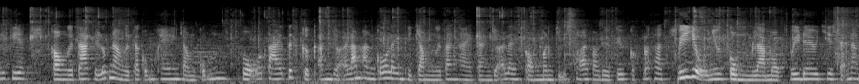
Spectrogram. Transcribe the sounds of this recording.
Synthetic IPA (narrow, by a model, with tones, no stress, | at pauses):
ə˨˦jki˧əkɔ˨˩nŋɨ˨˩əjt̪aː˧t̪ʰi˨˩lk͡p̚naː˨wŋɨ˨˩jt̪aː˧kʊ˧˥ŋ͡mxʰɛ˧ŋt͡ɕɔ˨˩wŋ͡mkʊ̰˧˥ŋ͡mvo̰˧˩t̪a˧jt̪i˦˥t̚kɨ˨˩k̚ʔa˧nzɔ̰˧˥˨jla˨˦mʔa˧jŋ̟ko˨˦le˧nt̪ʰi˨˩t͡ɕɔ˨˩wŋ͡mŋɨ˨˩əjt̪aː˧ŋa˨˩jkaː˨˩ŋzɔ̰˧˥jle˧nkɔ˨˩nmï˨˩ŋ̟t͡ɕḭ˧˩sɔ˧jvaː˨˩wɗi˨˩əwt̪i˧əwkɨ˨˩k̚ɗɔ˨˦t̪̚ʰːvi˨˦zṵ˧˨ɲɨ˧kʊ˨˩ŋ͡mlaː˨˩mo˨˩t̚vi˧ɗe˧wt͡ɕi˧əsɛ̰˧˩na˧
